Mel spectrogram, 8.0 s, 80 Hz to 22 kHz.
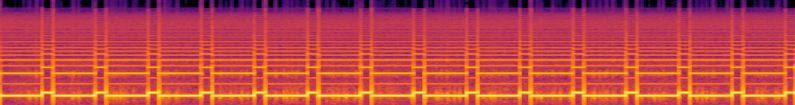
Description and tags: AMIZET Hugo 2013 2014 son1
.:: Synthetic sound made with Audacity ::.
- Generate on 2 differents tracks a 440 Hz tone (0,53 second). On the first track, choose a sine form, and on the second track, choose a sawtooth form.
- Select the part between 0:42 and 0.53. On both tracks, apply the "change pitch" effect (26%).
- Repeat the outcome 15 times.
- Change the gain of the two tracks : +8dB on the first track, -8dB on the second track
NB : The excessive saturation is intentional, to make the sound much more agressive.
.:: Typologie ::.
Impulsion variée
.:: Morphologie ::.
Masse : Plusieurs sons seuls
Timbre harmonique : Dynamique, acide
Grain : Lisse
Allure : Pas de vibrato
Dynamique : Attaque violente
Profil mélodique : Variation scalaire
Profil de masse : Site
